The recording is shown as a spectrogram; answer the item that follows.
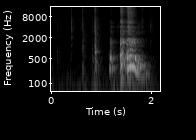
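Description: A woman coughing or clearing her throat once, a short voiced burst starting a little past a second in. Before it, a few faint light clicks of cards being handled and laid on the table.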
